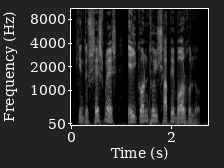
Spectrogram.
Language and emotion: Bengali, neutral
